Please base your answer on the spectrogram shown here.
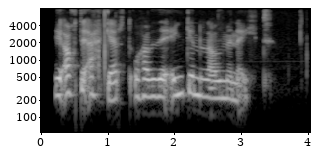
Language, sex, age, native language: Icelandic, female, 12, Icelandic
